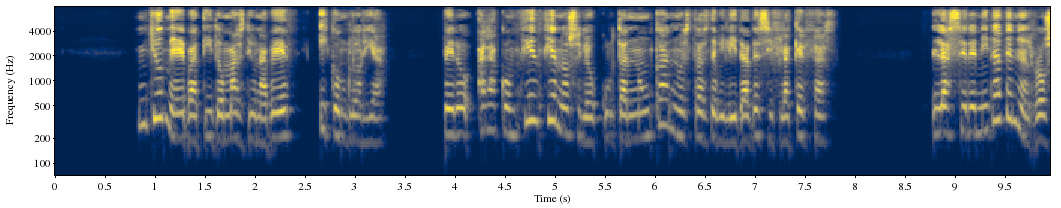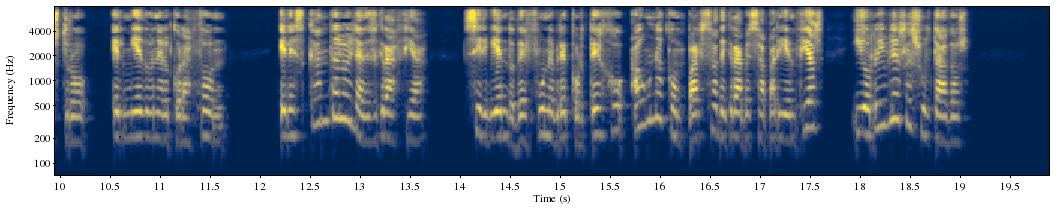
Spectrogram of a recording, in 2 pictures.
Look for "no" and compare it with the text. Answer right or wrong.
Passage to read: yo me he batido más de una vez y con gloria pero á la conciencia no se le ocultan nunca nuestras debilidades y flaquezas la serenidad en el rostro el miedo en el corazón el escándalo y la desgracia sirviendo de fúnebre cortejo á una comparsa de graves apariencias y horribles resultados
right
